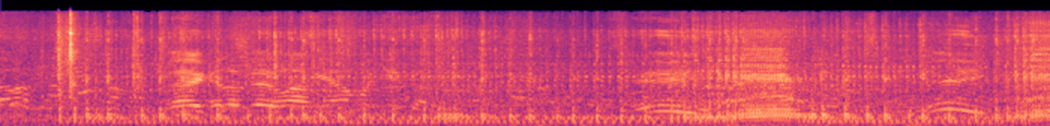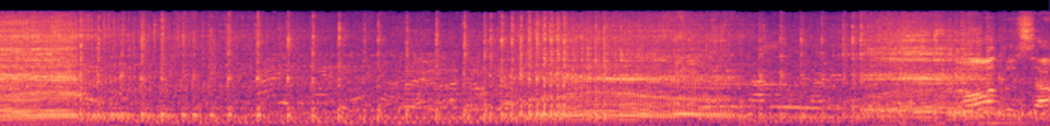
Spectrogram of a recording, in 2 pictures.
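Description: A small motorcycle engine running steadily close by, under several people's voices talking at once.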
